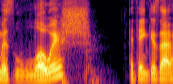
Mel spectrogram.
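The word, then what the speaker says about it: Loish: and her name is Lois I think is that how that's how you say it l-o-i-s-h or it's l-o-u-i-s-h it's actually like Louise H but lowish whatever and she just had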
